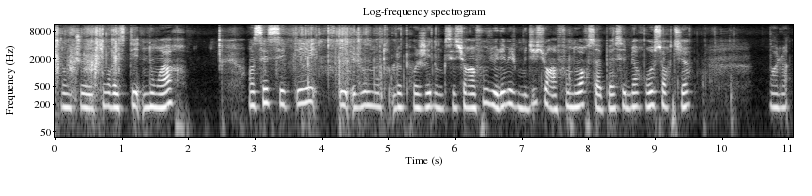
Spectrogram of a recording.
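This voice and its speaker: A young woman chats through her cross-stitch projects at home in a casual vlog. Her voice sits a little low and sounds mellow and warm, and she often trails into a soft near-whisper. A faint hiss of noise runs under the recording. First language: French. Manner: chatty, repeats herself, drops into soft near-whispers. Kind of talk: casual show-and-tell vlog.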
